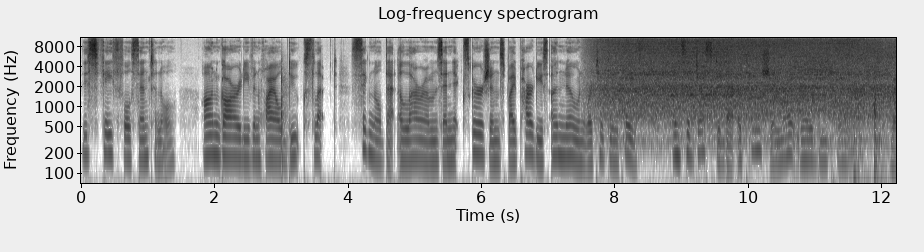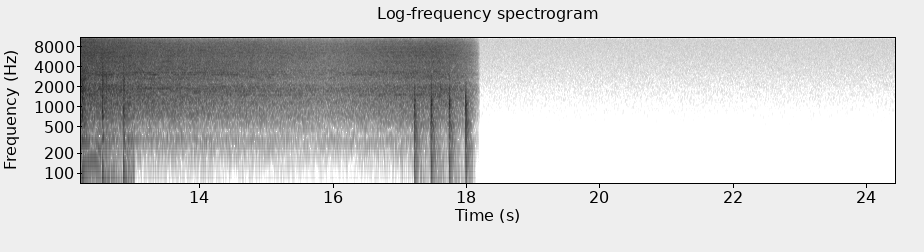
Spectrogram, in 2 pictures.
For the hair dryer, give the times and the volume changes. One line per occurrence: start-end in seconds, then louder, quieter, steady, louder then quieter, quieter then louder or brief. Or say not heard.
7.5-18.2 quieter.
